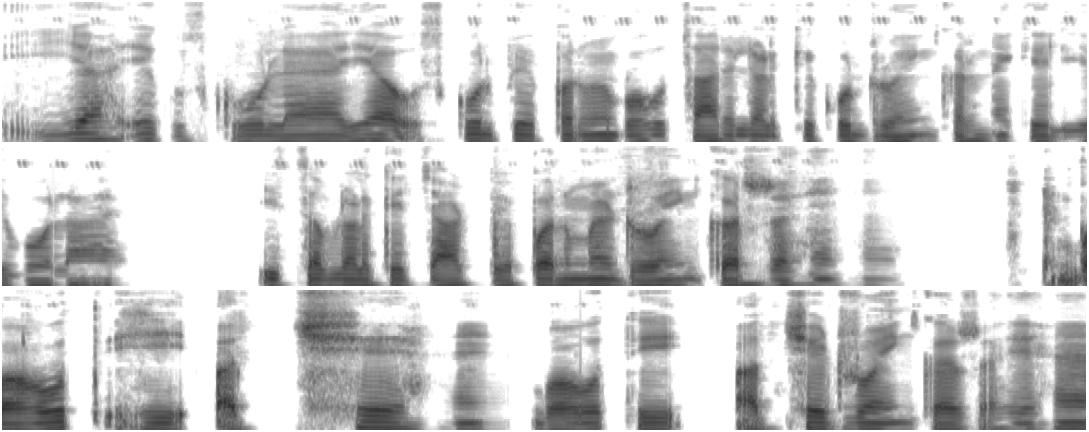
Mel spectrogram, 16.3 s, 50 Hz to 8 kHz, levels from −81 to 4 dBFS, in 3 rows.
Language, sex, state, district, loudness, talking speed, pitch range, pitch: Hindi, male, Bihar, Jahanabad, -21 LUFS, 145 wpm, 105-110 Hz, 105 Hz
